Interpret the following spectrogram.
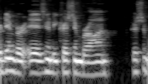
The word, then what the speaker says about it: Braun: is gonna be Christian Braun Christian Brown I never pronounced his name right I do it on purpose I know yeah it's brown but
